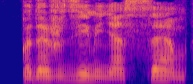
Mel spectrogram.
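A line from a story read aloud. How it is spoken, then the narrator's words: Numb-lipped mumble. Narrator (Russian): непослушными губами пробормотал он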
